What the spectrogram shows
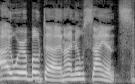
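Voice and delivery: put-on high-pitched, old-timey man's voice. Showing the others a voice compared to Bill Nye. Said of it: "Like Bill Nye or something".

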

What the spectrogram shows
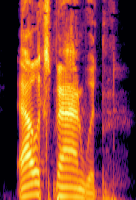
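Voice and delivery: high-pitched, loud Boston accent. On request, saying a name in a boston accent. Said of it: "Can you say Alex Barnwood in a Boston accent?".

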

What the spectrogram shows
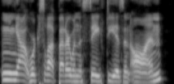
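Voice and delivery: ordinary talk

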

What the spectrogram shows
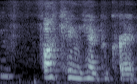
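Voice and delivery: strangled, choked voice while sleep-talking. Old recording of the speaker talking in their sleep, strangled sleep-talking. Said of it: "I sound strangled".

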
